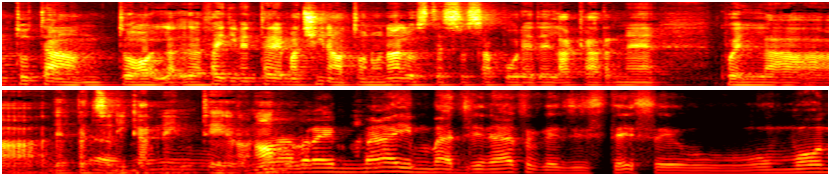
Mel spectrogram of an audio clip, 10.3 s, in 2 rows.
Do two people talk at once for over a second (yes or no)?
yes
